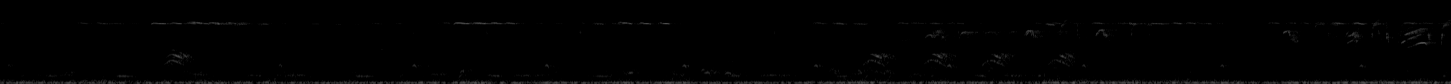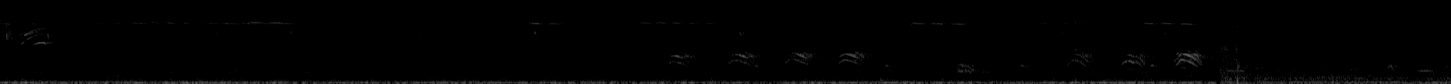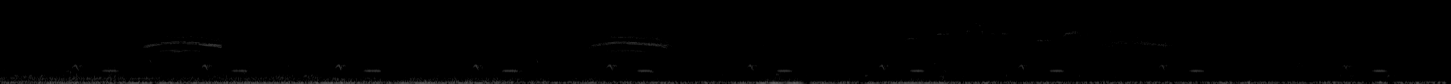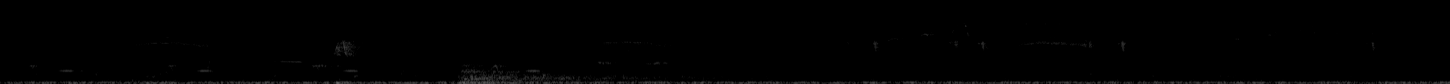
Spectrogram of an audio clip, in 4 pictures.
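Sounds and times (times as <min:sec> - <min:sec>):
birds calling: 0:24.9 - 0:29.1.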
